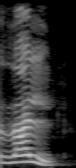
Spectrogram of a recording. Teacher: ذال کو لام کے ساتھ ملانا ہے، درمیان میں جو دو الف ہیں ان کو بالکل نہیں پڑھنا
